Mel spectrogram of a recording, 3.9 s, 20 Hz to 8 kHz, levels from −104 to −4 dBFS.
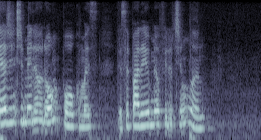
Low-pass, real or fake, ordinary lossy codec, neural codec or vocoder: none; real; none; none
